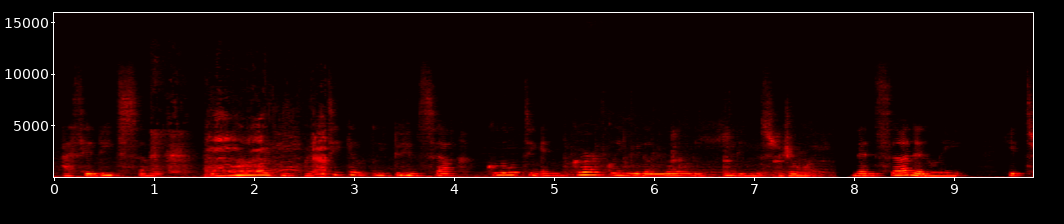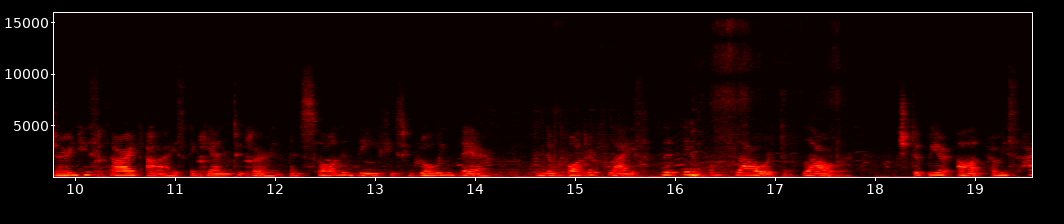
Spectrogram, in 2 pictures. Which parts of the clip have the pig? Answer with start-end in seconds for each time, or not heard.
0.9-2.8, 6.2-7.8, 10.2-12.2, 15.9-17.7.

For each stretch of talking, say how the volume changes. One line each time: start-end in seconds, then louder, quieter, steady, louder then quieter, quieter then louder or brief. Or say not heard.
0.0-19.5 steady.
